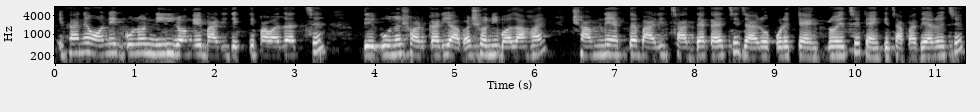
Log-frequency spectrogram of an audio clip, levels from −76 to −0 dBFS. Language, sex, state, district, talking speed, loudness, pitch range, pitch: Bengali, female, West Bengal, Jalpaiguri, 145 wpm, -15 LUFS, 200-235 Hz, 210 Hz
